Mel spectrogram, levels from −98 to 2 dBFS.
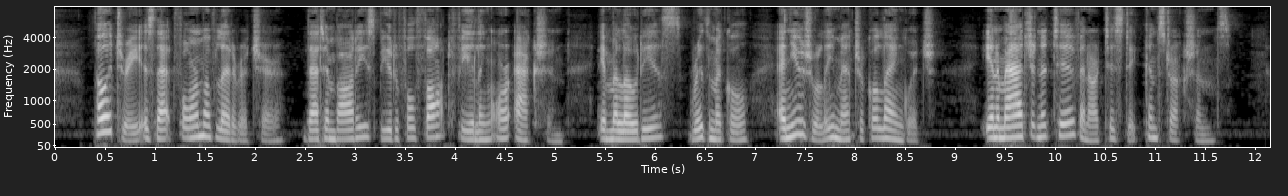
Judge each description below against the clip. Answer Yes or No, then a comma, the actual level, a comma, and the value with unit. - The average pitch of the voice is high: Yes, high, 195 Hz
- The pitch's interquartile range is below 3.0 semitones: No, average, 3.8 semitones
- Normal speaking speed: No, slow, 125 wpm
